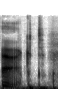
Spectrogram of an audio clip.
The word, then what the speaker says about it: ACT: Remember, pronounced act.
